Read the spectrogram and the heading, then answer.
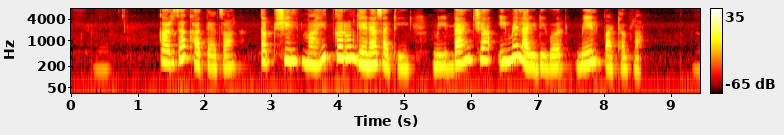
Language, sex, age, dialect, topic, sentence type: Marathi, female, 31-35, Northern Konkan, banking, statement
